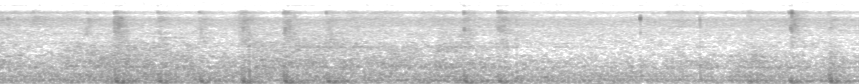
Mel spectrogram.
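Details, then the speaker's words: Chest percussion from the left anterior axillary line downward until the note turns dull, marking the lung–stomach border, during a cardiac physical examination of an adult man. "Kita bisa perkusi ke bawah hingga terdengar suara redup"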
